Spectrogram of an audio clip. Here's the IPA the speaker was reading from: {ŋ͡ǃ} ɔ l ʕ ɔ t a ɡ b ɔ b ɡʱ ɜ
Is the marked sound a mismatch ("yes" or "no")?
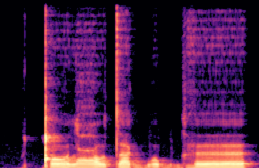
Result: yes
